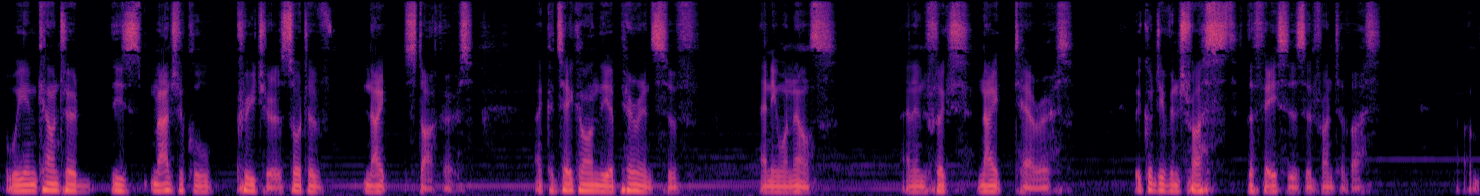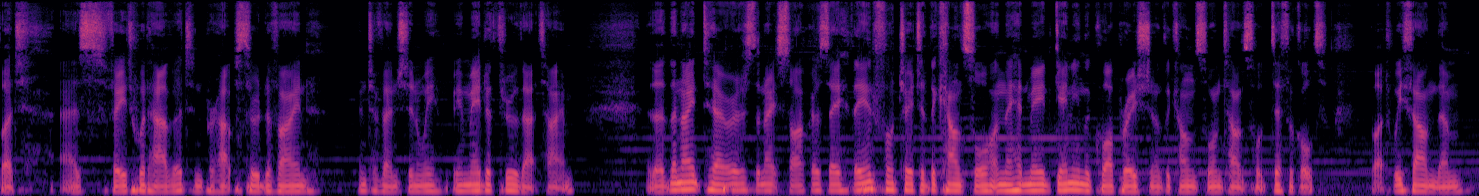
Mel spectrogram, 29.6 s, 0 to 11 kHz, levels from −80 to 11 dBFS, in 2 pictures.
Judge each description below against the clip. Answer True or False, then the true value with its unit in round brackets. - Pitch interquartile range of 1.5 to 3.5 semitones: True (3.1 semitones)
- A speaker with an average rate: True (160 wpm)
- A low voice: True (95 Hz)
